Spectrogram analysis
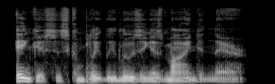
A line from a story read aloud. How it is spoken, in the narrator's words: I said grimly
